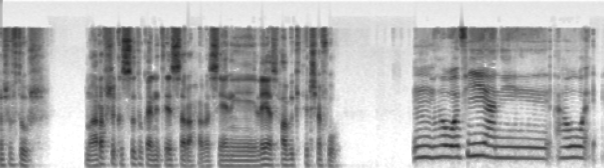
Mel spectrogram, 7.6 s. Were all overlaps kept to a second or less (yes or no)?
yes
